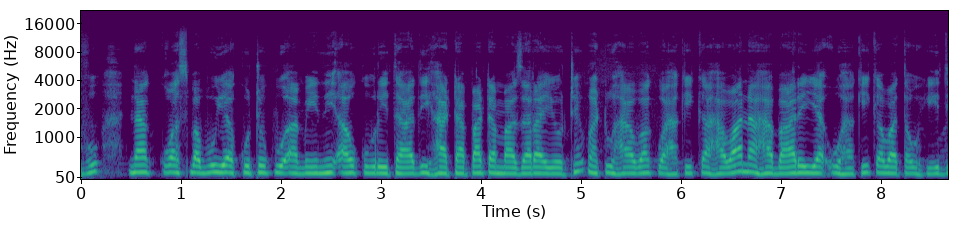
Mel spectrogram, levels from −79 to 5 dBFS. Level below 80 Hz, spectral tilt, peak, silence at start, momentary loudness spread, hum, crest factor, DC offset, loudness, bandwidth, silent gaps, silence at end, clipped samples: -70 dBFS; -7 dB/octave; -12 dBFS; 0 s; 5 LU; none; 12 dB; under 0.1%; -25 LUFS; 13 kHz; none; 0 s; under 0.1%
